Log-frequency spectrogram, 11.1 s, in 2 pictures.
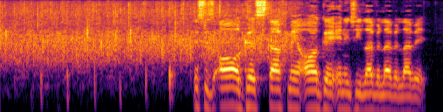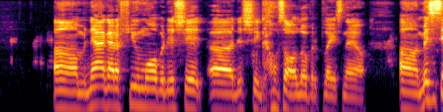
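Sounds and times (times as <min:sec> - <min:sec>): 
round of applause: 0:00.0 - 0:04.0
speech: 0:02.4 - 0:05.4, 0:06.2 - 0:11.0.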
